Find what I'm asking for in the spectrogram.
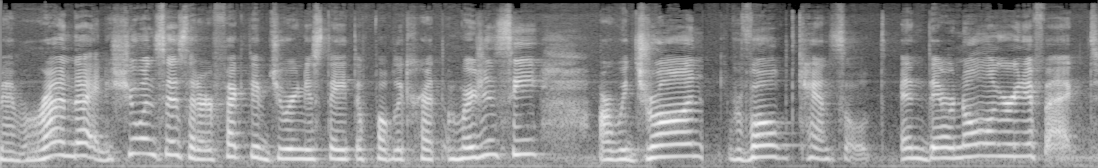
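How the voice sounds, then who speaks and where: In an upbeat tone, the voice moves at a fairly quick pace with ordinary pitch variation against noticeable background noise. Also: woman, high pitch for a woman. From Philippines. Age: 20s. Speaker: travel news vlogger. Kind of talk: casual news update to camera. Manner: upbeat, chatty.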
